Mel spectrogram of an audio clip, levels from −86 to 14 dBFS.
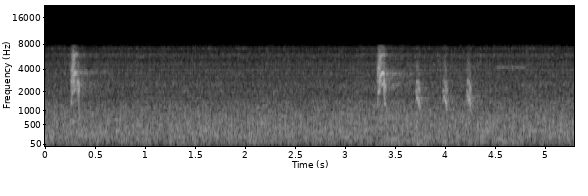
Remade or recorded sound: remade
